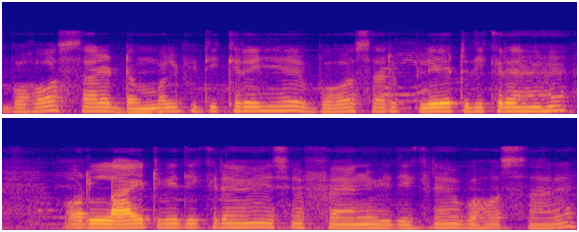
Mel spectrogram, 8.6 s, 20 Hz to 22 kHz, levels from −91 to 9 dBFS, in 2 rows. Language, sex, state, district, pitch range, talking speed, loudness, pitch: Hindi, male, Bihar, West Champaran, 120-140 Hz, 180 wpm, -17 LUFS, 130 Hz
